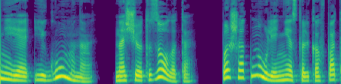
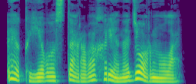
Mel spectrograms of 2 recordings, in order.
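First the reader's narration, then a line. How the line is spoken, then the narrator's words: Whisper. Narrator (Russian): шептал паломник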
